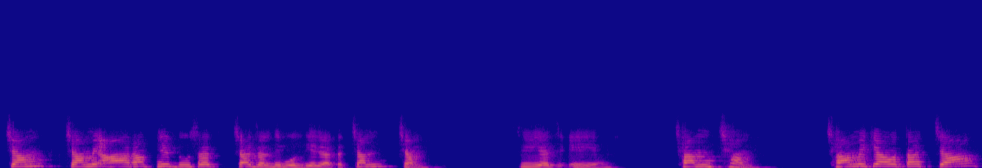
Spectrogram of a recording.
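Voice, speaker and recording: Slow Hindi-accented woman teacher spelling words. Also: high voice. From India. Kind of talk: spelling lesson, spelling out letters. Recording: dull lo-fi sound.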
